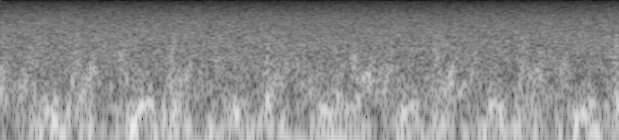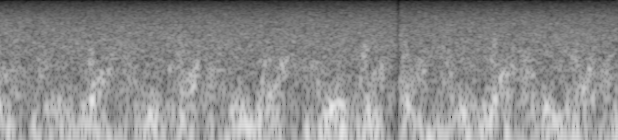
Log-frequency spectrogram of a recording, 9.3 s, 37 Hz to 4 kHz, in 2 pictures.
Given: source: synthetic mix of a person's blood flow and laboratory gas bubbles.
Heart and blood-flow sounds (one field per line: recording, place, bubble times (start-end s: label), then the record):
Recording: Doppler ultrasound of blood flow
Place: precordium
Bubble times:
5.89-5.96 s: bubbles
From the record:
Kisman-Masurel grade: 111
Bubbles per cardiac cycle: 1 to 2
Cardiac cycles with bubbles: 1 to 10%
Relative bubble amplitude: barely perceptible (0.100 to 0.250)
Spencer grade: 1 (occasional bubble signal discernible with the cardiac motion signal, with majority of cardiac periods free of bubbles)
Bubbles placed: anywhere in the cardiac cycle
